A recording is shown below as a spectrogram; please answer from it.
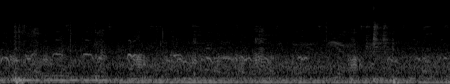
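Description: Canada geese calling, a run of short overlapping honks from the flock, over a steady low hum.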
